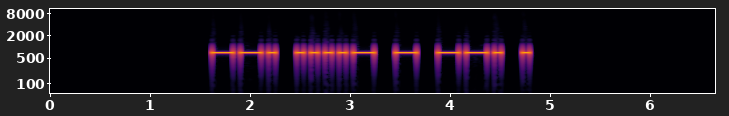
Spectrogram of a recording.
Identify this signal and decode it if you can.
Morse code, heard as a keyed tone, about 17 wpm, 700 Hz. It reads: G4TGE
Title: DXCC-100 Call Signs - 5 Characters - Repeated 3x - 17wpm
